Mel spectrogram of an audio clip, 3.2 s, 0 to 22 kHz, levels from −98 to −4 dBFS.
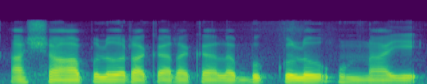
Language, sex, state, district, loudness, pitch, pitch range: Telugu, male, Telangana, Mahabubabad, -18 LUFS, 110 Hz, 105-115 Hz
